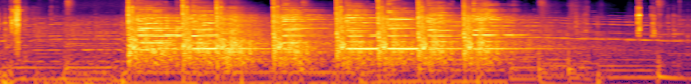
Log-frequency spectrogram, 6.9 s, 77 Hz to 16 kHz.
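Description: Wilson Combat X-TAC Elite Commander 1911 pistol fires about six sharp, loud shots in an uneven rhythm, each followed by a long metallic ring before fading into quiet.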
